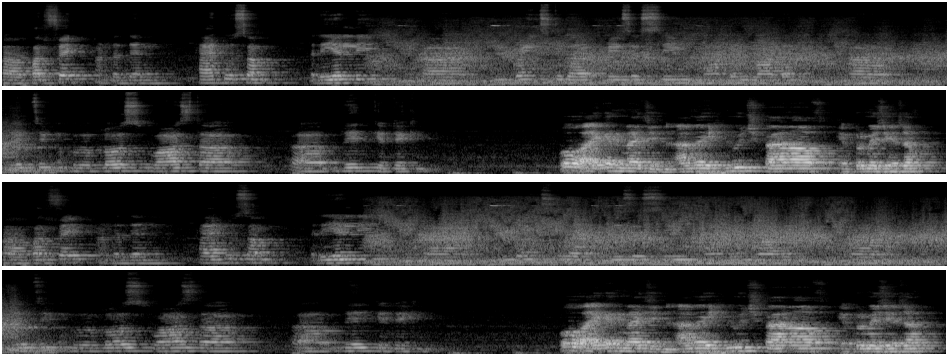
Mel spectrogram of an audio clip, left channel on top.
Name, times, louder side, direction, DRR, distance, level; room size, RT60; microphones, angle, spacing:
voice 1, 0.0-1.6 2.0-2.7 3.1-3.8 4.2-8.1 8.5-8.9 9.5-11.8 12.3-13.7, left 2 dB, 80° left, 3 dB, 0.4 m, -31 dB
sound 1, 3.6-10.0, right 2 dB, 75° right, 0.4 m, -33 dB
voice 2, 15.0-18.6, left 2 dB, 25° left, -4 dB, 0.5 m, -19 dB
2.1 x 2.1 x 3.2 m, 0.88 s
head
